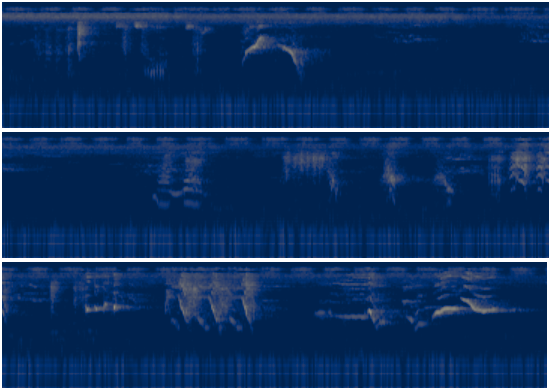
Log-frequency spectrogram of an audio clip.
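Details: Male lyrebird copying the calls of other local birds: a varied sequence of sharp clicks, harsh squawks, rapid chattering bursts and bright whistled notes, each segment different from the last, over a low steady background hum.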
